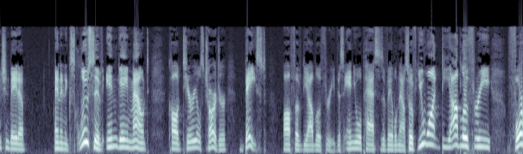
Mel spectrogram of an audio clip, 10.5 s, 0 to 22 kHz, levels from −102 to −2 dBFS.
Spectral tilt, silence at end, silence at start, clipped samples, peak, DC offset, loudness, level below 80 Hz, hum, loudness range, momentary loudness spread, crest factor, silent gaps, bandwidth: -4.5 dB/octave; 0 s; 0 s; under 0.1%; 0 dBFS; under 0.1%; -15 LUFS; -52 dBFS; none; 5 LU; 14 LU; 16 dB; none; 11 kHz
